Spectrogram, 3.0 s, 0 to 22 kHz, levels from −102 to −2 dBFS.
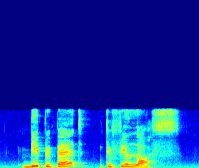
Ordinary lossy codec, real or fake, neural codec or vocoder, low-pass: none; real; none; none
